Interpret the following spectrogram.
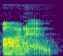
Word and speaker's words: auto: look at the word Auto it reads exactly like you would expect it to the AU says ah it's a diphthong and the teo is open ah toh it means self or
